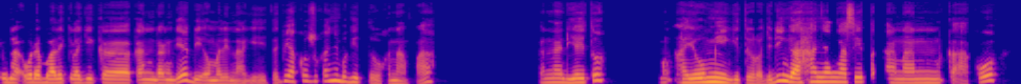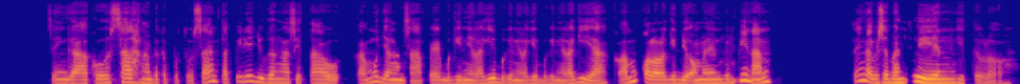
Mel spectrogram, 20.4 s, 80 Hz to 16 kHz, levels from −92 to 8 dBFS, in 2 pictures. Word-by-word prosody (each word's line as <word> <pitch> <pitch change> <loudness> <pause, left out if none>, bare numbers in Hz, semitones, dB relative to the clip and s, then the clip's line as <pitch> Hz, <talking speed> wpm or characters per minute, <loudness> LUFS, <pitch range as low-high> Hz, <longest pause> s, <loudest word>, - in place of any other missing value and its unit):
Udah 165 -1 -1
udah 165 0 +4
balik 160 +1 +2
lagi 160 +1 -2
ke 150 -2 +2
kandang 140 -1 -1
dia - - +3
diomelin 130 -3 -3
lagi. 65 +1 -10
Tapi 235 - -6
aku 230 +3 -5
sukanya 230 +2 -1
begitu, 185 -5 -3
kenapa? 125 -5 -8 1.0
Karena 170 +2 -5
dia 165 +1 +2
itu 245 +9 0 0.6
mengayomi 175 - +4
gitu 135 -2 -4
loh, - - -5
jadi - - -4
enggak 190 -7 +7
hanya 195 0 +3
ngasih 190 +1 +1
tekanan 155 -2 -4
ke - - -19
aku, 230 +7 -2 0.7
sehingga 145 0 -2
aku 155 +2 -4
salah 175 0 -1
ngambil 150 -1 -5
keputusan, 130 - -5
tapi 205 +3 -8
dia 225 - -1
juga 165 -3 +1
ngasih 155 -1 -6
tahu, 150 0 -4
kamu 135 +9 -6
jangan 140 -3 +1
sampai 115 +4 -7
begini 135 0 -3
lagi 165 +6 +1
begini 135 -5 -3
lagi 70 - -4
begini 65 -1 -6
lagi, 155 -3 0
ya. 125 +5 -2
Kamu 215 +8 -2
kalau 150 - +2
lagi 145 0 -4
diomelin 145 +1 +1
pimpinan, 210 +5 +3 0.8
saya - - -10
enggak 155 - +3
bisa 165 - +4
bantuin 160 0 +7
gitu 130 - -7
loh. 120 - -11
155 Hz, 170 wpm, -24 LUFS, 140-180 Hz, 1.0 s, enggak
